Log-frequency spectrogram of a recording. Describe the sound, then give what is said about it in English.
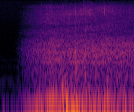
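Blustery outdoor wind rushing and buffeting, rising from quiet to a steady roar, with a broad watery rumble underneath and no voices, on Waterloo Bridge over the River Thames on a sunny morning. “I'm on Waterloo Bridge over the River Thames, and behind me is the city.”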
